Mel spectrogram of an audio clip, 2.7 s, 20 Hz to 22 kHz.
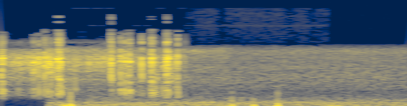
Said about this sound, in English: This next file is going to be 2 minutes long. So again, audio files or people that don't like static, maybe just fast forward in 2 minutes. You won't miss that much.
